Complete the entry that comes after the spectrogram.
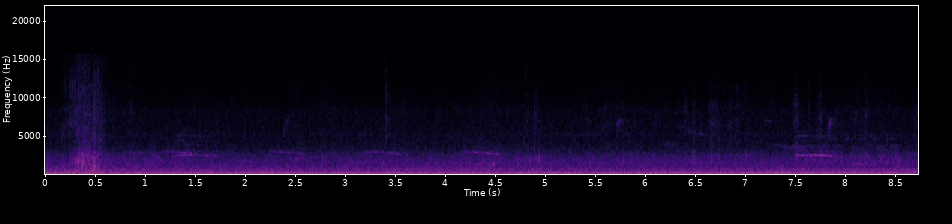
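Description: A bird chirps short high notes about once a second over a steady low outdoor rumble. There is a single sharp click near the start.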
